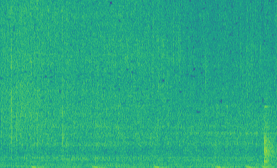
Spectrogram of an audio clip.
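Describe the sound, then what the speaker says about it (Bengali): Pointed gourd curry with cottage cheese cooks in a pan as water is added, giving a continuous close sizzle broken by regular scraping stirs about once a second and a small clink near the end. "এখন আমি একটু জল অ্যাড করে দিচ্ছি।"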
